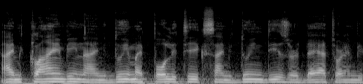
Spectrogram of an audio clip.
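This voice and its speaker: A man with a Brazilian accent, medium in pitch, dark and mellow in tone, with ordinary pitch variation. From Brazil, Sao Paulo. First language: Portuguese. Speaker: monk and spiritual teacher. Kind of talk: spiritual talk to a gathering. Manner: halting, with fillers.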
